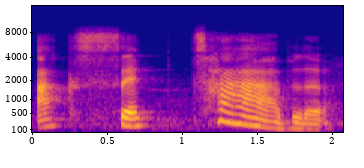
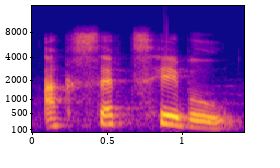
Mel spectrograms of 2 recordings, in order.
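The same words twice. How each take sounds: First: "acceptable" broken up slowly the French way; French pronunciation. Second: "acceptable" said slowly the English way, ending "tay-bull"; English pronunciation. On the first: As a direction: draw out French "accep-TAH-bluh". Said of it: "How is it pronounced in French?". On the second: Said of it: "in English". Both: Shown as a demonstration.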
